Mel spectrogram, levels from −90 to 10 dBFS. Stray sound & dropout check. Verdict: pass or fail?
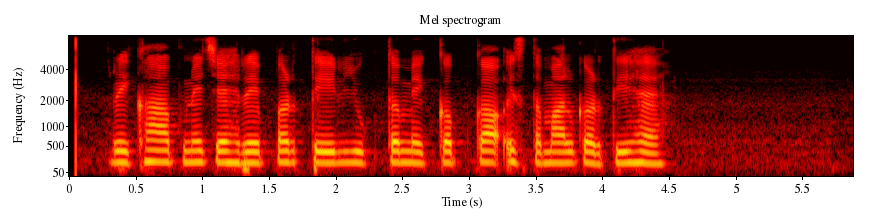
pass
